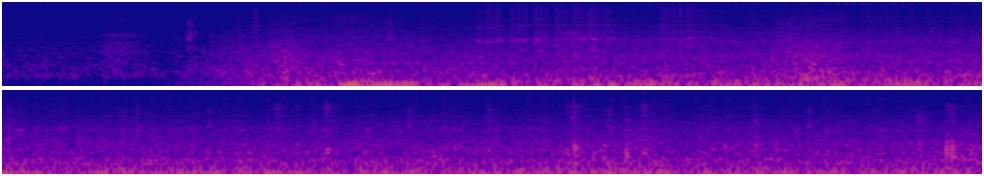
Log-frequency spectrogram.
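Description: A tank engine rumbles deeply and steadily.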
